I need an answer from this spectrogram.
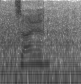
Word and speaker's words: Xi'an: Xi'an Famous Food.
